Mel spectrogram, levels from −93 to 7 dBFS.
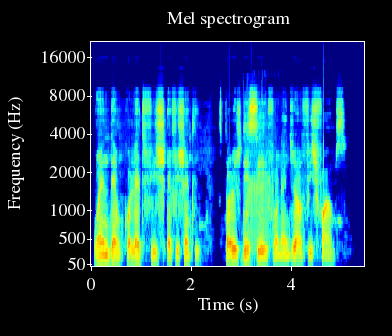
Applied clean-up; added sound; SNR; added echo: none; Fart; 15 dB; none.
